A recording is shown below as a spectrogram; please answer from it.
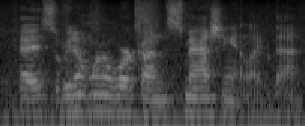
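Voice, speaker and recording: Broadcasting from his backyard, a relaxed man in his twenties chats about golf tips on a livestream, calling viewers bro in a friendly, easygoing way. His mid-range voice runs very fast and sits far from the phone mic, with an air conditioner's hum and outdoor noise clearly audible.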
